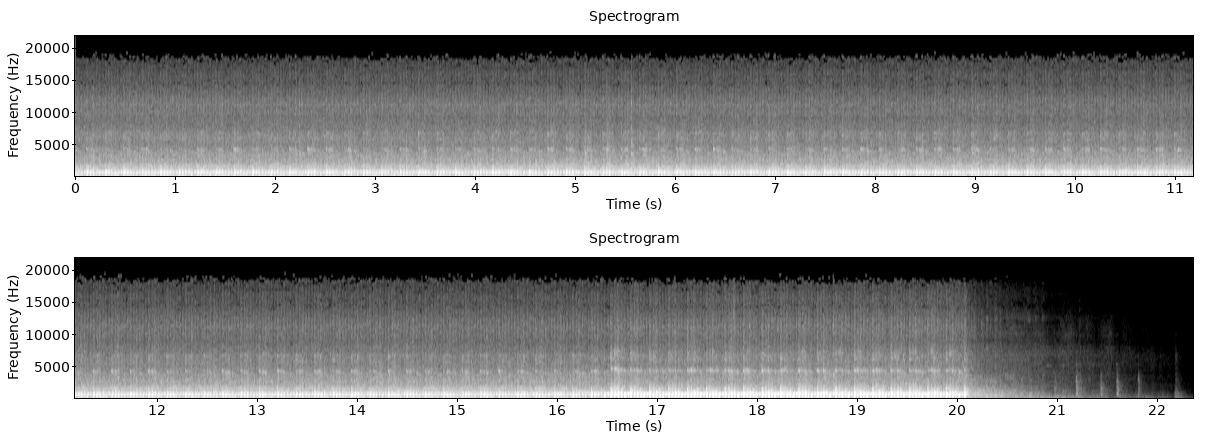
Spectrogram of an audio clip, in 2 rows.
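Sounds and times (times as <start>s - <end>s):
Mac semi truck: 0.0s - 21.9s.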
